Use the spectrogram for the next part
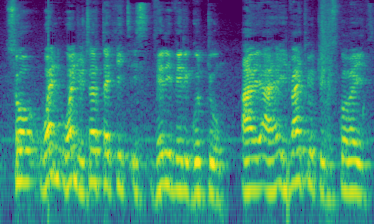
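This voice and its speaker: A guest presenter from Cameroon, partnered in selling health products, makes a relaxed livestream pitch in a Cameroonian accent, pausing, repeating, and rewording phrases several times. He has a fairly high, slightly bright voice. The livestream audio is distant, noisy, and full of echo.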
